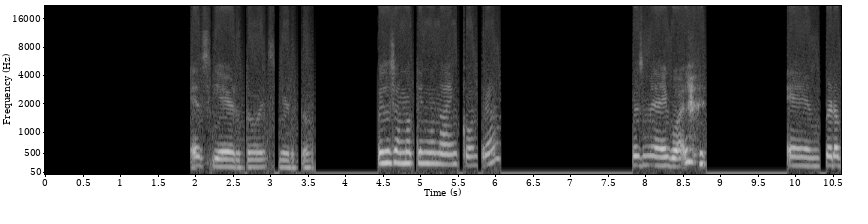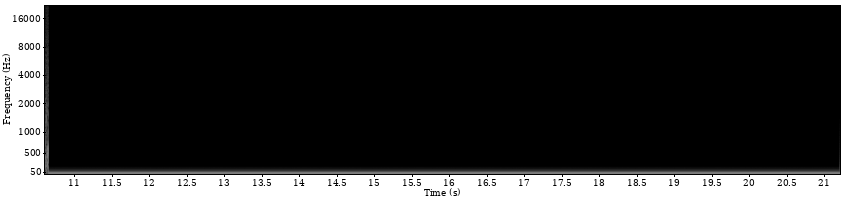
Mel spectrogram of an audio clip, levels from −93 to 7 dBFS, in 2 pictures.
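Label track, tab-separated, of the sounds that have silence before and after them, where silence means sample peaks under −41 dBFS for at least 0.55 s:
1.940000	3.600000	sound
4.430000	6.080000	sound
7.840000	8.820000	sound
9.900000	10.660000	sound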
